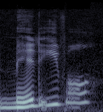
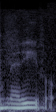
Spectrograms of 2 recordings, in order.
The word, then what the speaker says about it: medieval: I've been I think I've been pronouncing it medeval Medieval Times no you're but it's an e so like I think you're supposed to say medieval but like I said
